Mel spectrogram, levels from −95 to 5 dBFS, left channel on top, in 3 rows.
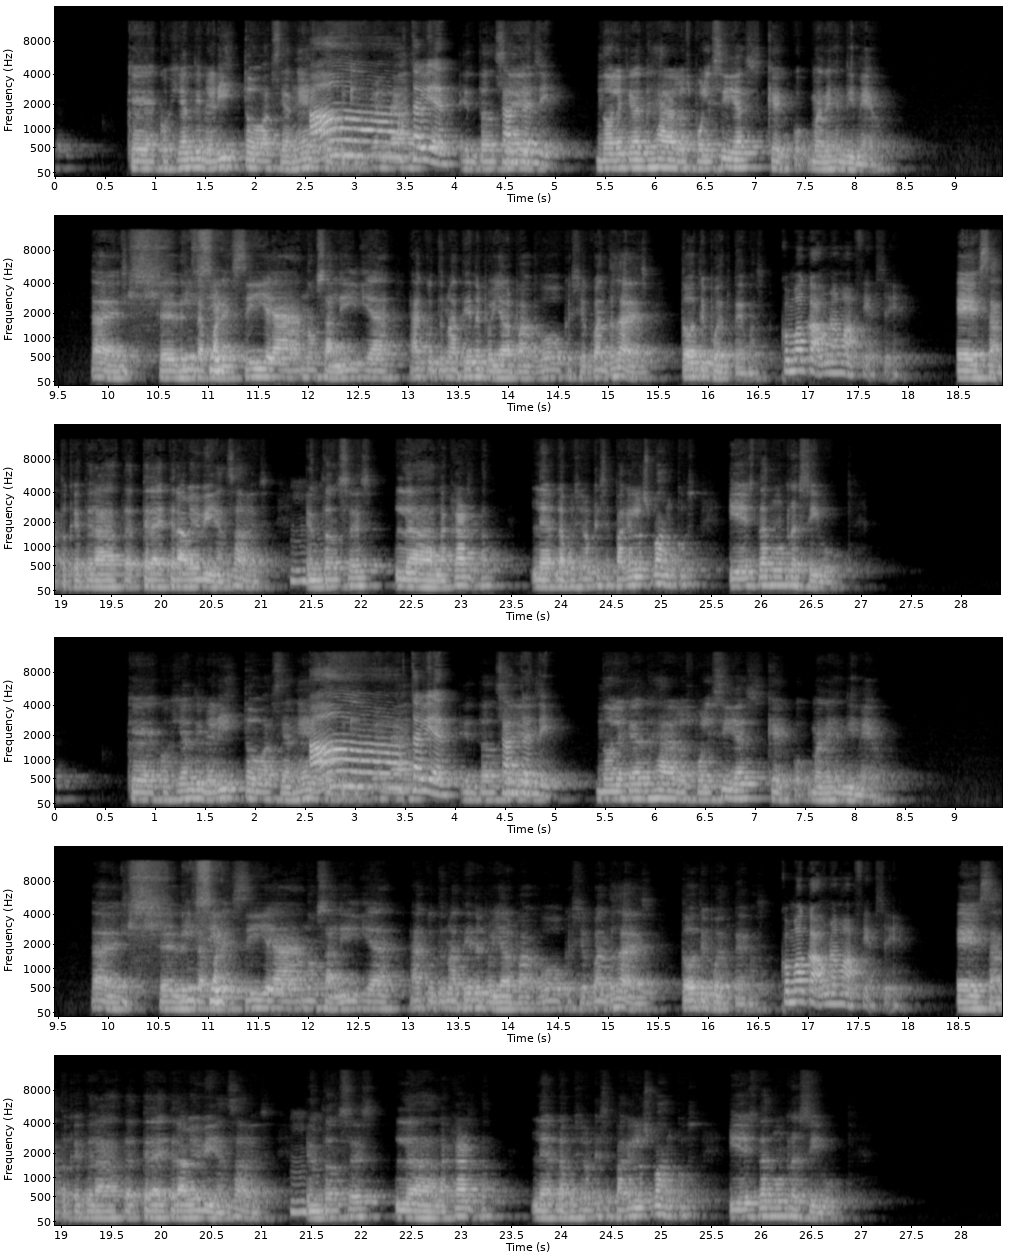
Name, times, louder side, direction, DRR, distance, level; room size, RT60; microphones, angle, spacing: voice 1, 0.7-3.6 4.0-4.8 5.4-8.3 9.8-10.2 10.5-15.4 15.7-16.5 18.5-21.0 21.4-22.1 22.3-23.3 23.7-25.3 25.7-26.7, left 2 dB, 40° left, 3 dB, 1.2 m, -28 dB
voice 2, 2.5-3.9 4.5-4.9 10.1-11.2 16.7-17.9 21.3-21.7, equal, 10° right, 2 dB, 0.7 m, -26 dB
9.7 x 6.1 x 2.8 m, 0.80 s
head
